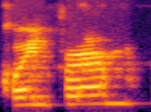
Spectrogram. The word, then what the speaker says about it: Coinfirm: He is the founder and CMO of a company called Coinfirm. I think I'm pronouncing that right.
